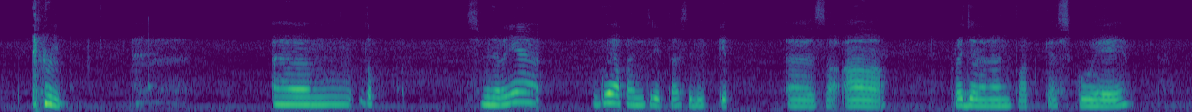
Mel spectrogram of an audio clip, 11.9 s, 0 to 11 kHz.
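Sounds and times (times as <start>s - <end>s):
faint hum: 0.0s - 11.9s
cough: 0.3s - 0.7s
speech: 0.3s - 0.8s, 2.7s - 3.9s, 4.7s - 8.9s, 9.5s - 11.4s.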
